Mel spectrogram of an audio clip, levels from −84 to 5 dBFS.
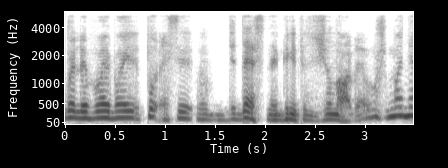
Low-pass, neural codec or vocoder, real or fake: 5.4 kHz; codec, 44.1 kHz, 2.6 kbps, DAC; fake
